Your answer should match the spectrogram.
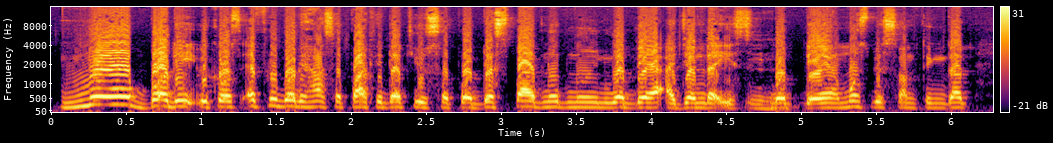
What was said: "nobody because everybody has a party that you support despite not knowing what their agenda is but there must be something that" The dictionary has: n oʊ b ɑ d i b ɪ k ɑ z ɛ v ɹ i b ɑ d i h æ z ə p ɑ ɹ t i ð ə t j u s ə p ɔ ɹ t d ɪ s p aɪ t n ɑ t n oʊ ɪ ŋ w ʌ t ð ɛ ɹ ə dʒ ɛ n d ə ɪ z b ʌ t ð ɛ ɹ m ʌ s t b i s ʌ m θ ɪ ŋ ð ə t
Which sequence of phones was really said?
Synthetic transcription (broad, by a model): n oʊ b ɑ d i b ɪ k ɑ s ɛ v ɹ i b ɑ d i h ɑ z ə p ɑ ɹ t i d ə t j u s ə p ɔ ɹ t d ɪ s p aɪ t n ɑ t n oʊ ɪ ŋ w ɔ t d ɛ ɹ ə dʒ ɛ n d ə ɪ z b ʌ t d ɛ m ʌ s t b i s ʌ m t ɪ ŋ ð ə t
